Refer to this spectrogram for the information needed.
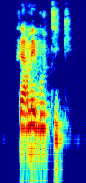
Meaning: to close up shop, to shut up shop, to close down
- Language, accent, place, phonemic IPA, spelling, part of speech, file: French, France, Lyon, /fɛʁ.me bu.tik/, fermer boutique, verb, LL-Q150 (fra)-fermer boutique.wav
